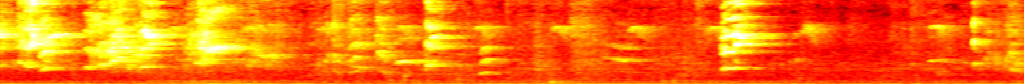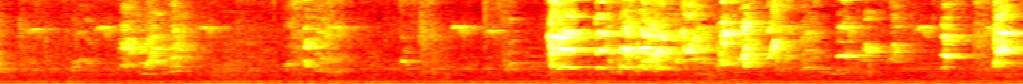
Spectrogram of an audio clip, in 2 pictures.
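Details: Lovebirds while eating: scattered short shrill chirps in separate bursts with quieter stretches between, plus a low hum and faint rustling.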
